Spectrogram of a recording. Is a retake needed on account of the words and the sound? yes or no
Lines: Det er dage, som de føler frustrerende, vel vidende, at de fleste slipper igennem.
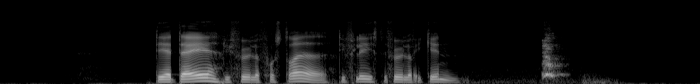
yes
